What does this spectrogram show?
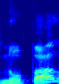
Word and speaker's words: nopal: So do you pronounce the brand as Nopal or it's Nopalera?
